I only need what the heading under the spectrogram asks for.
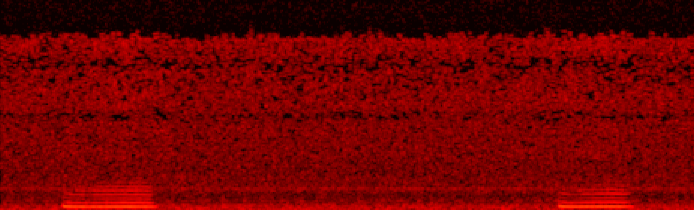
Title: CUTE CAT that SNORES 🤔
